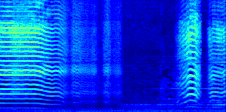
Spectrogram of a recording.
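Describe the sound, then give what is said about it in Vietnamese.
A child crying, with faint wavering wails that rise into a sharper, louder cry near the end. “Bảo loáng thoáng nghe có tiếng trẻ con khóc cứ văng vẳng đâu đây”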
